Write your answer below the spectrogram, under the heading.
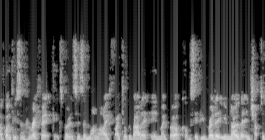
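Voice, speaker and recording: Very fast speech from a woman with a British accent, fairly low pitch and fairly even intonation. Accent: UK. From UK. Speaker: motivational speaker and author. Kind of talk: podcast interview.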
